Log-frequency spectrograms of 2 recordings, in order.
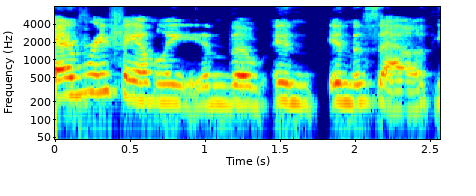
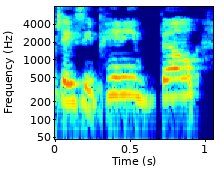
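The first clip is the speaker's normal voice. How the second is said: normal talking voice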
